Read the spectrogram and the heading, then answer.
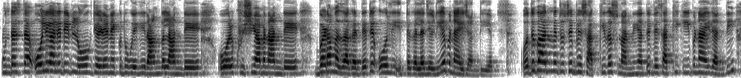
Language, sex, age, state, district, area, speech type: Dogri, female, 18-30, Jammu and Kashmir, Udhampur, rural, spontaneous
